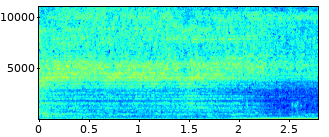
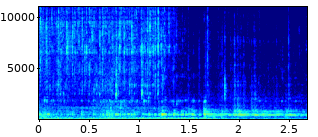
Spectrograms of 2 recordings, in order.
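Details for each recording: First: 1978 Boler 1700 trailer being dewinterized, after tightening the water heater anode rod: steady hiss of escaping air from the faucet, then sputtering as the pump works to refill. Trapped air purging from the water heater tank. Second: 1978 Boler 1700 trailer being dewinterized, fresh water pump running at the tap after sputtering air: smooth continuous rush of water, no spits; air purged from the line, water running clear and steady.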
